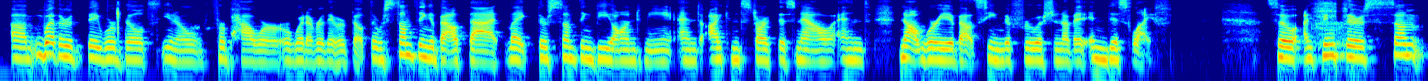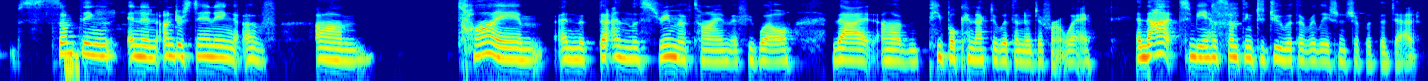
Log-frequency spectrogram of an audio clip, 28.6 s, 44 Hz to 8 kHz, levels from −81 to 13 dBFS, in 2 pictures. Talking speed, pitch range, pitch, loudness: 185 wpm, 165-200 Hz, 180 Hz, -21 LUFS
